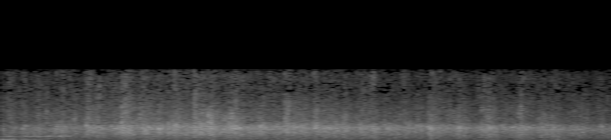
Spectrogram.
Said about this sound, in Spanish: Dele palmas al Señor.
